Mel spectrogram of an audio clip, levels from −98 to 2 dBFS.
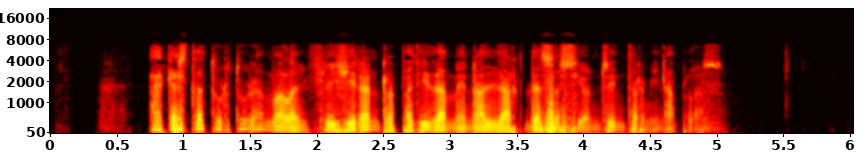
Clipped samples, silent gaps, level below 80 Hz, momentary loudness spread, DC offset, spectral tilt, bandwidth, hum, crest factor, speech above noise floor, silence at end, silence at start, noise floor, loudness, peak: under 0.1%; none; -44 dBFS; 9 LU; under 0.1%; -7 dB/octave; 7.2 kHz; none; 22 dB; 48 dB; 1 s; 0.75 s; -71 dBFS; -24 LUFS; -4 dBFS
